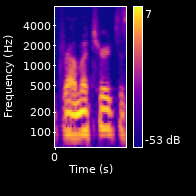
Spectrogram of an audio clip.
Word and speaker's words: dramaturge: You're the director of Pomegranate, but you, have also said you're the dramaturge for. Am I saying it right? Dramaturge is such a great word. – Dramaturge, yes.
